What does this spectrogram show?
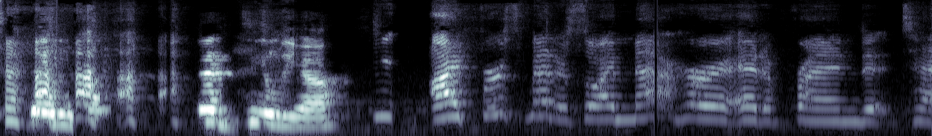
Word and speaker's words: Delia: I love Julia, not Julia. Say it right. It's Delia.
